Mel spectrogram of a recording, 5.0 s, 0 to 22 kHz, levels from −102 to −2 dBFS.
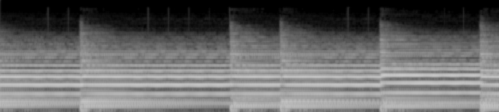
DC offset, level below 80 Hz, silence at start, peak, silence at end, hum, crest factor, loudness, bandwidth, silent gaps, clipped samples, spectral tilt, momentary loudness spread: under 0.1%; -52 dBFS; 0 s; -10 dBFS; 0 s; none; 12 dB; -21 LUFS; 9.8 kHz; none; under 0.1%; -4.5 dB/octave; 1 LU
